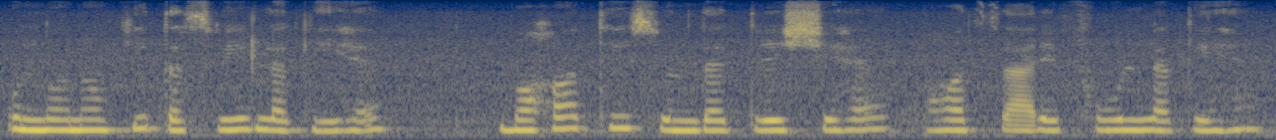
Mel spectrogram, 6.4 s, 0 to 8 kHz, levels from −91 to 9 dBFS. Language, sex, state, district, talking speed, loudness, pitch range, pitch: Hindi, female, Mizoram, Aizawl, 150 wpm, -14 LUFS, 215-230 Hz, 220 Hz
